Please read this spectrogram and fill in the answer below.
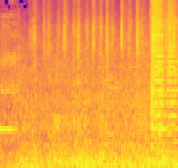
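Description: Low, steady rumble of a subway train, with brass swing music coming in near the end.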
